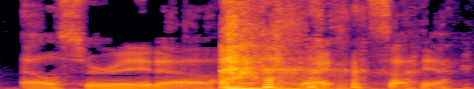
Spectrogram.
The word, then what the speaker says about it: El Cerrito: based out of San Francisco um so that's pronounced El Cerrito yeah uh the kicked out Ron mcgoverny citing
